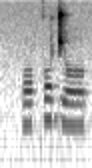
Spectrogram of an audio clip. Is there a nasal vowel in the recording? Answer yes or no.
yes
